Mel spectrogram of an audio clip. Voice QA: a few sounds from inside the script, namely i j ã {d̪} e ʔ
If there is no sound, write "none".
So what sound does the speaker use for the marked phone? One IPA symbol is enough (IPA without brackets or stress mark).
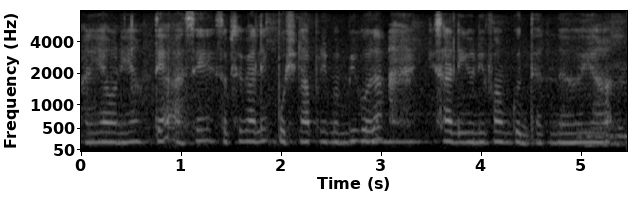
t̪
